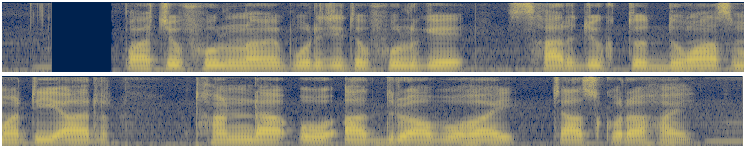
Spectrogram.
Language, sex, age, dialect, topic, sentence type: Bengali, male, 18-24, Northern/Varendri, agriculture, statement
